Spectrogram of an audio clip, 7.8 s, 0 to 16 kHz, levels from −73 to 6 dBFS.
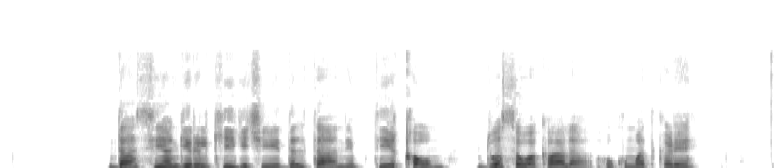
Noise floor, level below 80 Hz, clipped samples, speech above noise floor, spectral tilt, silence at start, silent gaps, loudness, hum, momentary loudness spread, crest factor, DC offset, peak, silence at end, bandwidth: -85 dBFS; -72 dBFS; under 0.1%; 63 dB; -7 dB/octave; 1.1 s; none; -23 LUFS; none; 11 LU; 20 dB; under 0.1%; -4 dBFS; 0.8 s; 11.5 kHz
